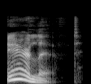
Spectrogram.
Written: airlift

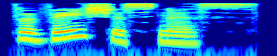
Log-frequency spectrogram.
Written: vivaciousness

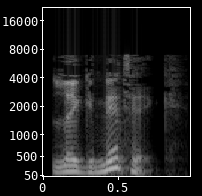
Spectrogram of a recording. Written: lignitic

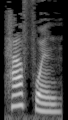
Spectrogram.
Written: hafwen

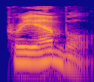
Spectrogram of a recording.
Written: preamble

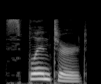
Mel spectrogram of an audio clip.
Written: splintered

